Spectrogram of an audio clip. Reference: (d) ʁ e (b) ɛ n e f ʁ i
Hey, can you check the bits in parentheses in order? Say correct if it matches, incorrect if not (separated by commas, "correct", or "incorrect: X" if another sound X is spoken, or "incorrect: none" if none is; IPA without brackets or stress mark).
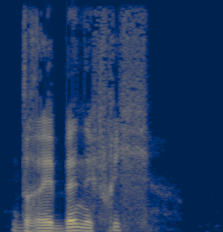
correct, correct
